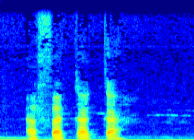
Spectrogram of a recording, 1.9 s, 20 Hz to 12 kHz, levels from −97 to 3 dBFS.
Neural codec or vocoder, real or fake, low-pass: none; real; 10.8 kHz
